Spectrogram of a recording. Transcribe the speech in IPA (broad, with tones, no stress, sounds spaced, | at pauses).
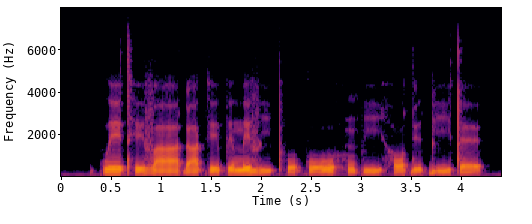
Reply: kʷ eː˦ tʰ e˨ v aː˨ ɗ a˨ k e˨ p ɪ˦ m e˦ v i˨ pʰ o˨ k oː˨˦ h ũ˨ p iː˦˨ h ɔ˨˦ ɗ ɪ˨ ɓ iː˦˨ t ɛ˨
